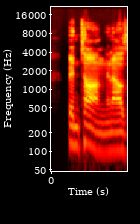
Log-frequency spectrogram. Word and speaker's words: Bintang: it's actually when I wrote the book, I said Bintang like you do. Apparently, the correct pronounce is Bintang.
